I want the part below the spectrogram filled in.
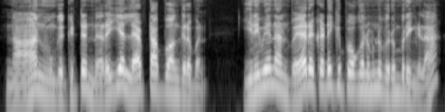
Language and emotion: Tamil, angry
